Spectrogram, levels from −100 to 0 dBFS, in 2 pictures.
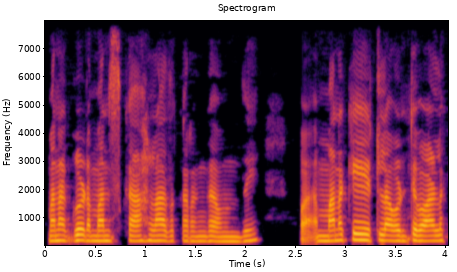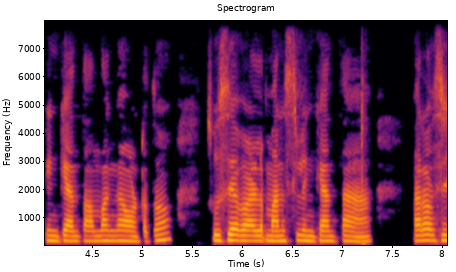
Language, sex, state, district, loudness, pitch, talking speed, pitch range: Telugu, female, Andhra Pradesh, Guntur, -18 LUFS, 185 Hz, 125 wpm, 180-195 Hz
